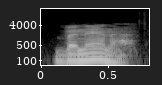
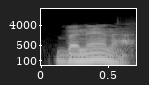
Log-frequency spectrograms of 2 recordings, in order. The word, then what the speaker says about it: banana: 이 단어는 바나나 이렇게 익히시면 안 되고 발음이 banana, 요겁니다. banana, 그러니까 진짜 네이티브한테 바나나 이런 못 알아들을 거예요. 바나나가 뭔지 몰라. 평생 한 번도 안 들어봤어. 바나나란 말을. 뭐만 들었다고요? 바나나. 이것만 들었다는 얘기죠. 그럼 이걸 어떻게 익힐 거냐? 첫 번째 발음부터 익혀요. 버네너다. 뭐 우리말로 하면 1대1 대칭이 되진 않지만 어쨌든 바나나는 아니다. 버나나. 두 번째 강세 여기 있어요.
